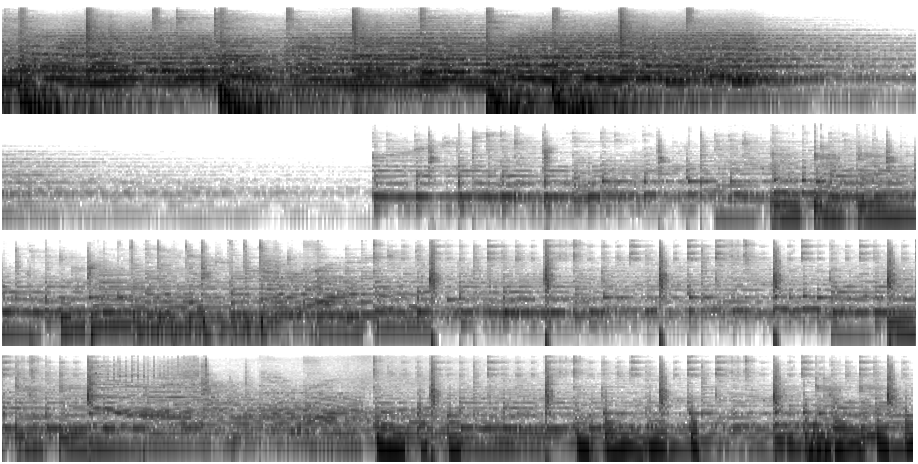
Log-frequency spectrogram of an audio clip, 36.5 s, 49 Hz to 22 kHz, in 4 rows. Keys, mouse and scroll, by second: 0.1 click, 0.5 scroll down 3, 0.8 click, 1.1 g, 4.0 Tab, 4.2 right click, 5.1 click, 6.2-6.6 scroll down 11, 6.6 ctrl+KP_3, 7.0 g, 7.4-8.8 scroll down 5, 11.0 scroll down 1, 11.2 middle drag, 11.4 scroll up 3, 11.5 click, 11.8 g, 15.2 click, 19.2-22.4 drag, 20.9 scroll down 2, 22.6 middle click, 23.5-33.7 drag, 33.7-34.4 shift+middle drag, 34.4 scroll up 1, 34.6 space, 35.1 space, 35.3 space.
